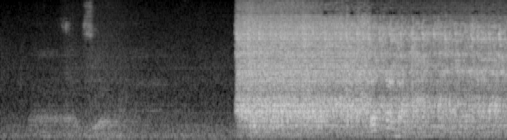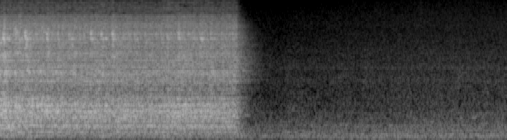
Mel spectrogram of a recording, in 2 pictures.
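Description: Kwik Kleen rotary grain cleaner and its augers running with oats pouring through, screening foxtail seed out before the grain goes into the bin. It is played back over a hall's speakers, starts suddenly about three seconds in and cuts off about six seconds later.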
